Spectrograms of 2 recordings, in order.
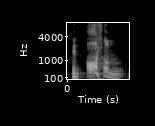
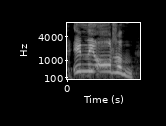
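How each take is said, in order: First: Said in the usual way. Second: Mocking the British. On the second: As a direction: jeer at the British word choice. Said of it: "We call it the fall".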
